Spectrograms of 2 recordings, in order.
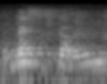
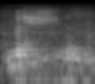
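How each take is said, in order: First: The s is lisped, made with a flat tongue. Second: The s is a clear hiss, made with a grooved tongue. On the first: It sounds like a speech defect. The speaker calls it wrong. "if we flatten it, then we get the pronunciation mythum" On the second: It sounds like a correct pronunciation. The speaker calls it right. "keep the tongue shape in the grooved posture"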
